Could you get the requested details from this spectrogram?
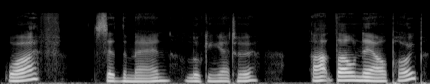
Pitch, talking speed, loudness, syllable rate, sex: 165 Hz, 155 wpm, -16 LUFS, 3.7 syllables/s, male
